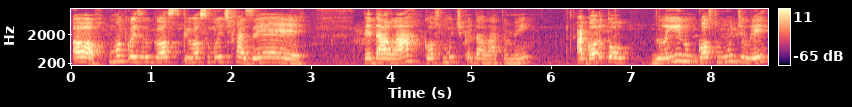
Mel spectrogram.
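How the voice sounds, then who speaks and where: A woman speaks in a high voice. Audible room echo is present. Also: fairly even intonation, moderate pace. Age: young (18). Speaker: trader. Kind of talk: casual chat.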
